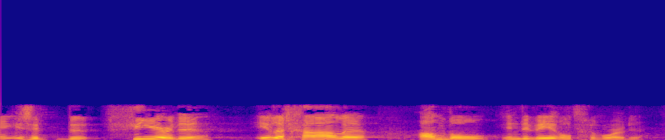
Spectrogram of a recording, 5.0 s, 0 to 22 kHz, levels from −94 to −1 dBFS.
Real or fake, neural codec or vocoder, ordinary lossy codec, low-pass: fake; codec, 16 kHz in and 24 kHz out, 1.1 kbps, FireRedTTS-2 codec; none; 5.4 kHz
